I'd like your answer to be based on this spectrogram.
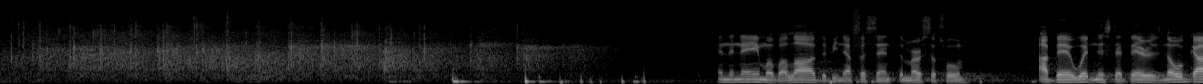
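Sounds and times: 
round of applause: 0.0s - 6.4s
speech: 7.2s - 9.8s, 10.4s - 12.0s.

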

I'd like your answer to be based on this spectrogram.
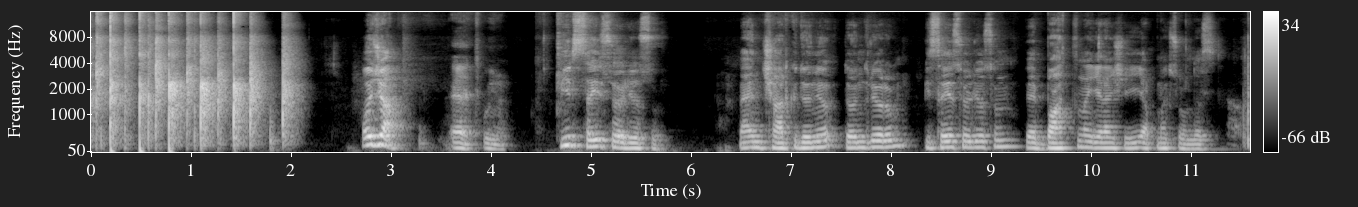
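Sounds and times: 
clapping: 0.0s - 2.2s
speech: 2.7s - 5.8s, 6.5s - 11.3s.

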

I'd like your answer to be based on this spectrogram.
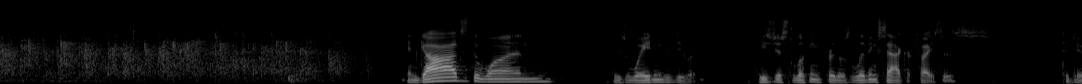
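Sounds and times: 
audience clapping: 0.0s - 4.0s
speech: 4.1s - 9.9s, 10.6s - 10.8s.

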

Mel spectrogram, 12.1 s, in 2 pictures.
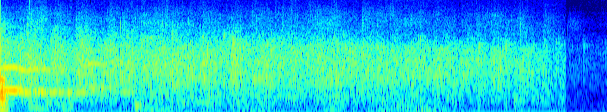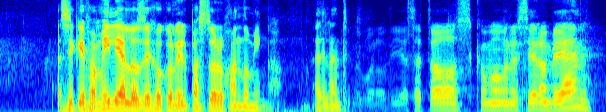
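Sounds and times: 
audience applause: 0.0s - 6.0s
speech: 6.7s - 12.1s.

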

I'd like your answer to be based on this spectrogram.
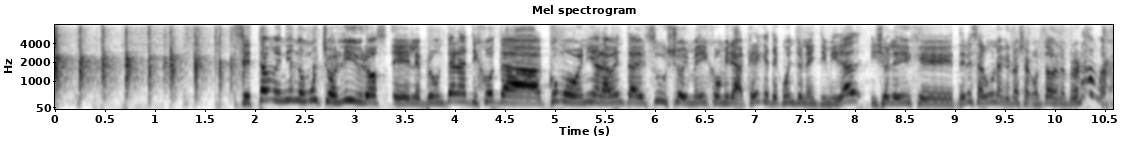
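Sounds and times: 
applause: 0.0s - 2.0s
speech: 1.9s - 10.5s.

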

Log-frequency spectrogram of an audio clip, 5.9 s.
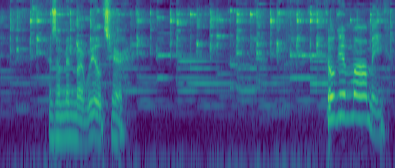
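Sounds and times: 
phone ringtone for an incoming call: 0.0s - 5.9s
speech: 0.7s - 2.0s, 4.9s - 5.9s.

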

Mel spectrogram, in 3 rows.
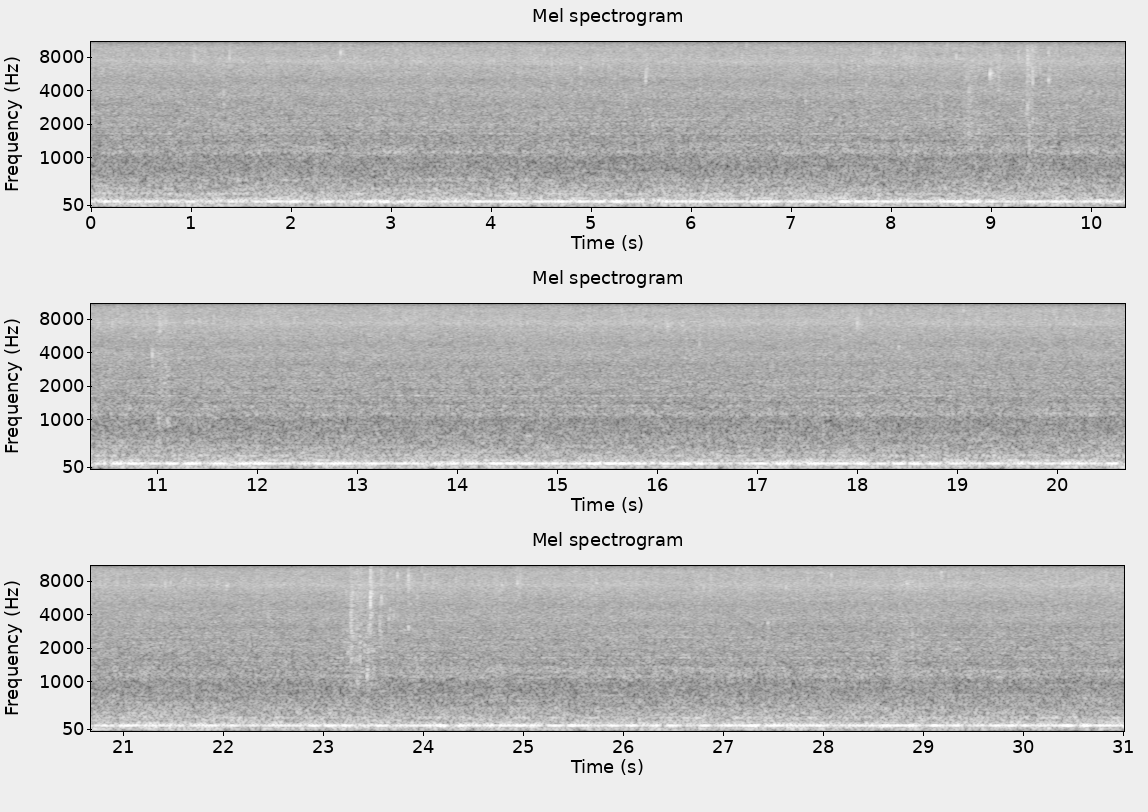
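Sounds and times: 
churning jacuzzi motor low hum: 0.0s - 30.9s
jacuzzi jets gushing air underwater: 8.5s - 11.8s, 23.1s - 24.3s.

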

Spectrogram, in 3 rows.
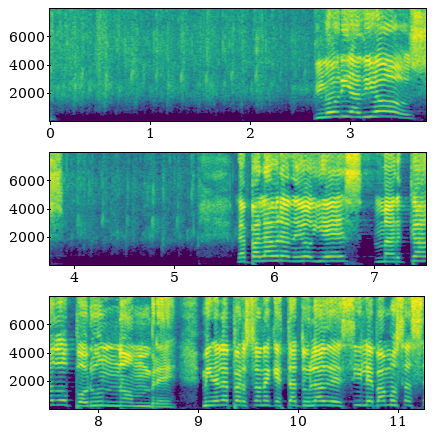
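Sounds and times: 
applause: 0.0s - 6.2s
speech: 2.6s - 4.0s, 5.6s - 11.2s.

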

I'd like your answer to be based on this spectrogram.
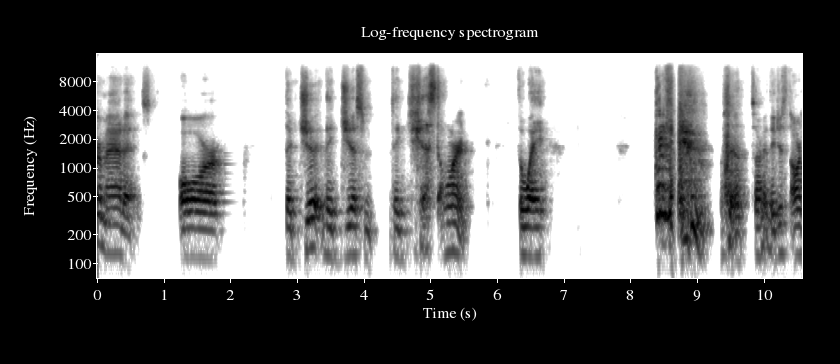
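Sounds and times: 
speech: 0.0s - 2.0s, 2.8s - 5.6s, 6.3s - 6.8s, 8.4s - 10.5s
person sneezing: 8.4s - 9.2s.

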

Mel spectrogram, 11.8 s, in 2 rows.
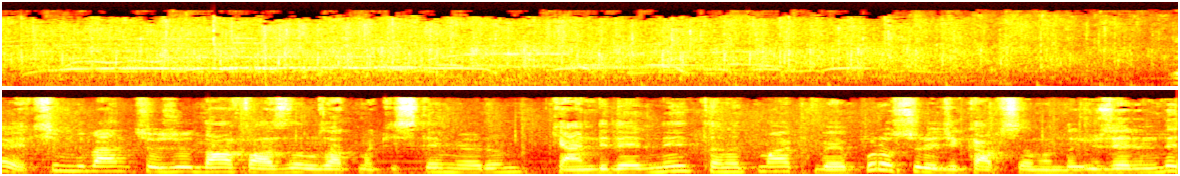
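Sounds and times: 
audience applause: 0.0s - 6.4s
speech: 5.9s - 11.7s.

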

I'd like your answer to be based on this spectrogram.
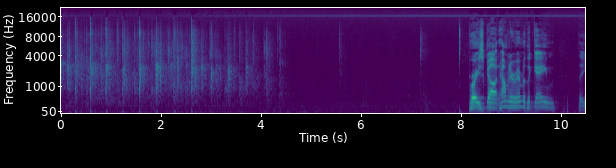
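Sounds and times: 
crowd, audience hand clapping: 0.0s - 4.6s
speech: 8.2s - 10.4s.

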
